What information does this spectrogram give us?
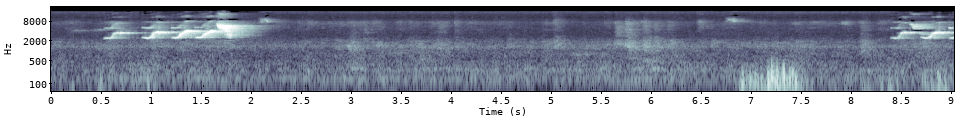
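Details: Double-collared seedeater singing tui tui zel zel in the deep canto grosso master style meant to teach males: a fast, buzzy high phrase of stacked rising notes, a long near-silent gap, then the next phrase beginning.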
